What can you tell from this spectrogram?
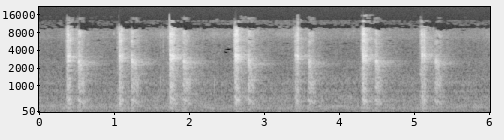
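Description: Rose-ringed parakeet biting and crunching into a piece of fruit with its beak: short sharp crunches, often in quick pairs, about one bite every three-quarters of a second.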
